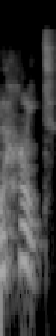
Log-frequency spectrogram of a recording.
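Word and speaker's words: Haidt: it's by gag or Jonathan height it's pronounced height it's h i h AI DT um and he talks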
